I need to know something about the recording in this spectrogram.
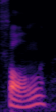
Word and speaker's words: Song: it's spelled s Ong kind of like the word song but it's pronounced sung it's the song family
